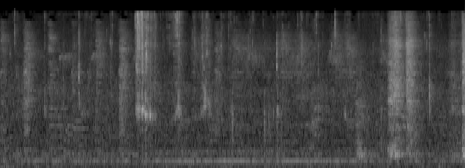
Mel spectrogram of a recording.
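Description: Person chewing raw vegetables close to the microphone, with a few short crisp bites and mouth sounds, the loudest about two seconds in and again near the end, over a faint steady hum.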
